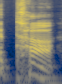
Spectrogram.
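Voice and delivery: था with dental t and a puff; letter-sound demo. Shown as a demonstration. Teacher shows how to read it, letter-sound demo. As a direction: draw out aspirated था, dropping low. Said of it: "इसको अपन कैसे पढ़ेंगे?".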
